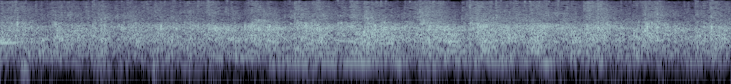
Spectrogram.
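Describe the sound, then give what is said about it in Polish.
Audience applause in a studio: continuous, dense clapping at an even, fairly loud level, with no pauses. “przede wszystkim brawa i oklaski”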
